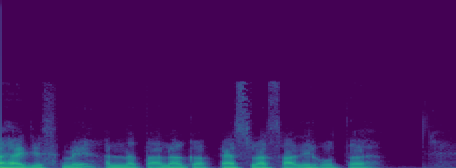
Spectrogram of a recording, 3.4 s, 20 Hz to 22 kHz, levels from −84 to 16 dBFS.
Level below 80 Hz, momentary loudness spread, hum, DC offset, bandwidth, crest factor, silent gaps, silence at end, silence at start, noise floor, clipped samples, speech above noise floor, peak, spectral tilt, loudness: -58 dBFS; 5 LU; none; under 0.1%; 11 kHz; 20 dB; none; 0.6 s; 0 s; -61 dBFS; under 0.1%; 37 dB; -6 dBFS; -8.5 dB/octave; -26 LUFS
